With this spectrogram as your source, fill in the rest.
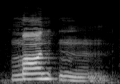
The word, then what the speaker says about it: mountain: Mountain. Mountain. Mountain. Detenida, glotal.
